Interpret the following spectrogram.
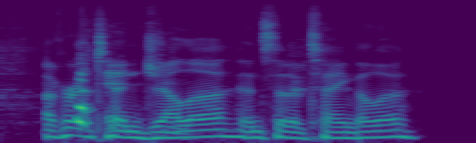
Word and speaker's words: Tangela: cuz I legitimately kept forgetting like what the pronunciation was. Oh, okay. Tang Tangala. Tangela. Tanga. It's Tangala, right?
